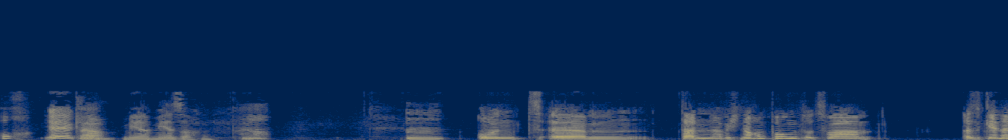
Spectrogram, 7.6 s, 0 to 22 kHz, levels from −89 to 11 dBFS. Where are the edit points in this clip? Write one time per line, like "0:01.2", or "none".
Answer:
none

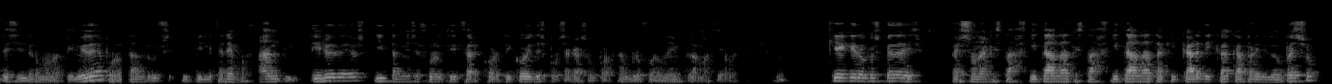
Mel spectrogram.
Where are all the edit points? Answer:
0:01.2
0:02.5
0:08.1
0:10.7

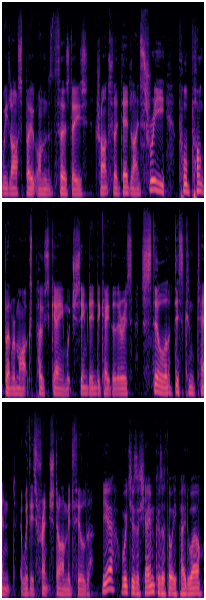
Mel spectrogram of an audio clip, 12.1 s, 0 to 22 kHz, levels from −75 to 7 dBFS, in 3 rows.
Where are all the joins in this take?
0:01.8
0:02.7
0:04.2
0:06.7
0:07.3
0:08.4

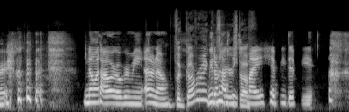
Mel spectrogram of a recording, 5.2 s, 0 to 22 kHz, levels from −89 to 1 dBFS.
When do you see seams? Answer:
0:01.5
0:03.5

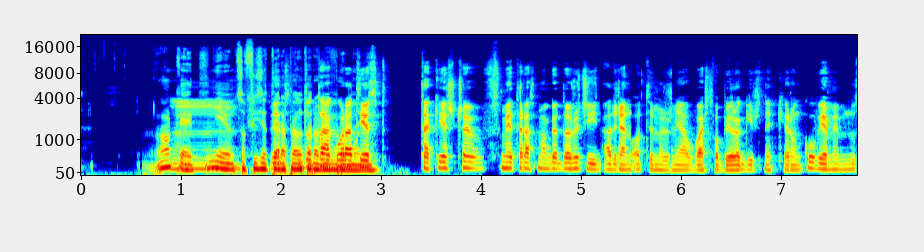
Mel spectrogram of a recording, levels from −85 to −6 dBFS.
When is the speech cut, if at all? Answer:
0:03.3
0:05.2
0:05.5
0:05.9
0:06.3

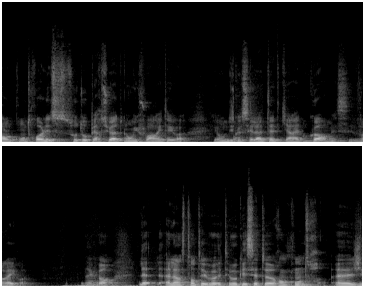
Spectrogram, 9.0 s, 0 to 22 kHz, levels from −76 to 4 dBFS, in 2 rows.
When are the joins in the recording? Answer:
0:01.5
0:02.9
0:03.8

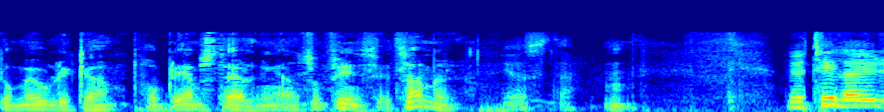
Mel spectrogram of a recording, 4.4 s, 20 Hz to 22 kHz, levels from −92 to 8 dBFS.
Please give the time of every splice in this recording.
none

